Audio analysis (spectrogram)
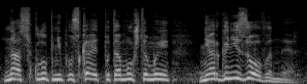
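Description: An actor in a radio play voicing an earnest, gentle schoolboy who explains things eagerly. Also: medium pitch, sing-song, fairly quick, close to an everyday voice. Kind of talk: Russian radio play acting.

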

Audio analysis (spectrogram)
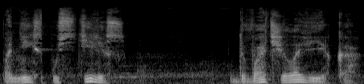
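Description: A male storyteller in a radio drama. His voice is deep and moves widely in pitch. He delivers scripted adventure narration with measured suspense. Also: lively intonation, slight background noise. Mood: suspenseful, urgent.

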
